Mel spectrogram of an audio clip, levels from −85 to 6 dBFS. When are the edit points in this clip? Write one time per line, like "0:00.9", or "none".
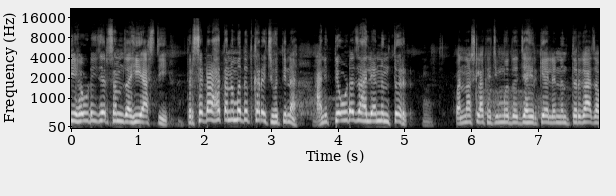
none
